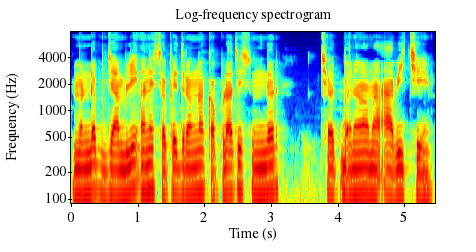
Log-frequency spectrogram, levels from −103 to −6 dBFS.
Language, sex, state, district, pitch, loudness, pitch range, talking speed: Gujarati, male, Gujarat, Valsad, 110 Hz, -17 LUFS, 105-120 Hz, 130 wpm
